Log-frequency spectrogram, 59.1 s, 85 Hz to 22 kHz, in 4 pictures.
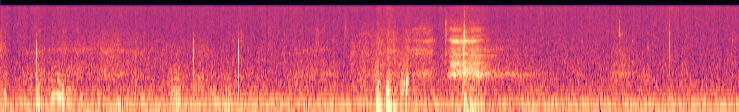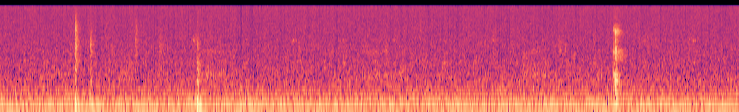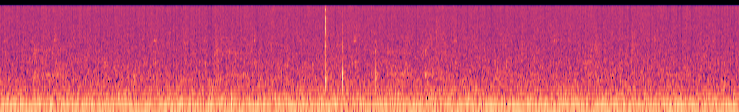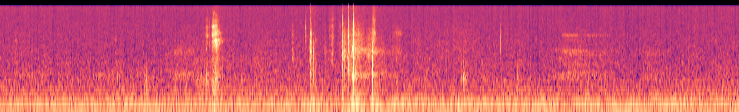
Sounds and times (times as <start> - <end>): Breathing: 8.1 - 10.6, 51.2 - 52.5, 55.4 - 56.6.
